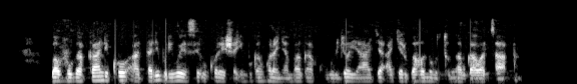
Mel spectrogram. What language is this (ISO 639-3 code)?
kin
